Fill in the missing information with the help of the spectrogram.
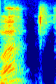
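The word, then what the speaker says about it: は: Dibacanya hurufnya itu h, tapi biasa dibacanya wa ya.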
